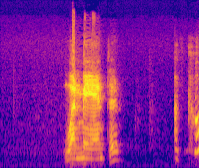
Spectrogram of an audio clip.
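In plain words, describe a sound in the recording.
A woman answers calmly.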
